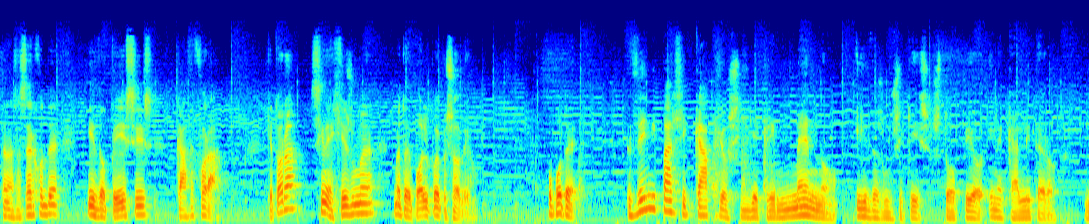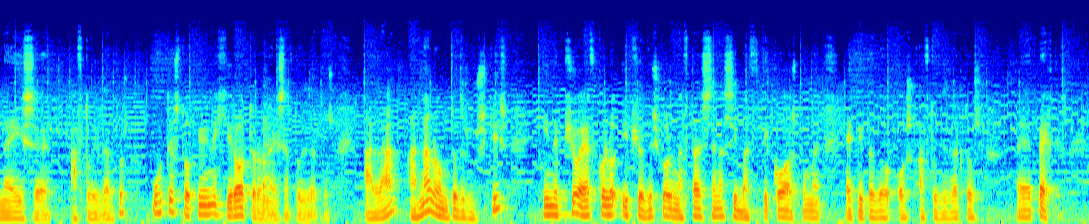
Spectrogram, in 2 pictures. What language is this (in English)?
Greek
